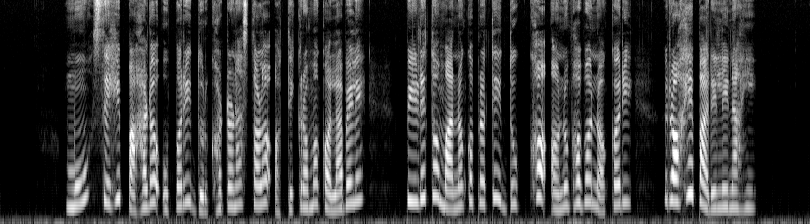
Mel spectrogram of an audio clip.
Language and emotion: Odia, sad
